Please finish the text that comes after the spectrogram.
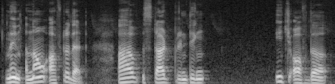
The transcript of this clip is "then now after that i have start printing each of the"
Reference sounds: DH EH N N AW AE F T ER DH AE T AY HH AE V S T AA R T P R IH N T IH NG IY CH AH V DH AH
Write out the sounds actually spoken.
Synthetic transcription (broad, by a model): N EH N N AW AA F T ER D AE T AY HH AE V S T AA R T P R IH N T IH NG IY CH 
